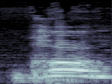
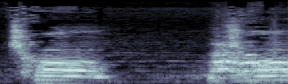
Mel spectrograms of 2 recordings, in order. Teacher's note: ख जब हम उच्चारण करते हैं तो ऐसा लगता है, ऐसा प्रतीत होता है कि वायु थोड़ा अधिक मात्रा में बाहर निकलता है।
